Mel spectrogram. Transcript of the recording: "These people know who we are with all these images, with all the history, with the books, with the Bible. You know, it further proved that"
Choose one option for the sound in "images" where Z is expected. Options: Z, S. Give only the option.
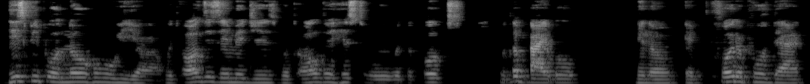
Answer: Z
